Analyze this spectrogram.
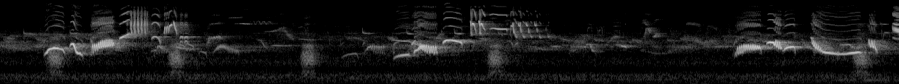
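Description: A songbird sings warm, fluted, melodious phrases in several bursts, each a run of bright whistled notes, with a quieter, very high flourish near the end.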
